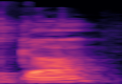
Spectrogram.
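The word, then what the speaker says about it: 个: So, the first one we learned was G. That's G E, neutral tone.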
